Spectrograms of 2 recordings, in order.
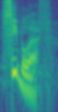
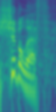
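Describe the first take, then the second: First: The word begins with an 's' sound. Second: The word begins with a 'sh' sound. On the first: The speaker calls it wrong. "they could not pronounce the SH sound" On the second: The speaker calls it right. "well, say Shibboleth"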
